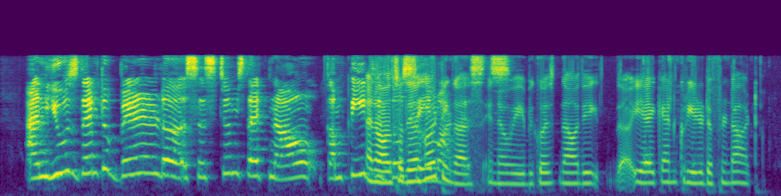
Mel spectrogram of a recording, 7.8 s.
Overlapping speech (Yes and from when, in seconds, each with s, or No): Yes, from 3.6 s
